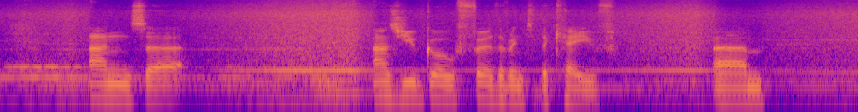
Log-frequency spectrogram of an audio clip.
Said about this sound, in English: So you wander into the cathedral cave and you are just deafened by the sound of a huge waterfall in the center of the room. I can hear kind of like a flow music. Of water. And kind of like organ music, I'd say.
